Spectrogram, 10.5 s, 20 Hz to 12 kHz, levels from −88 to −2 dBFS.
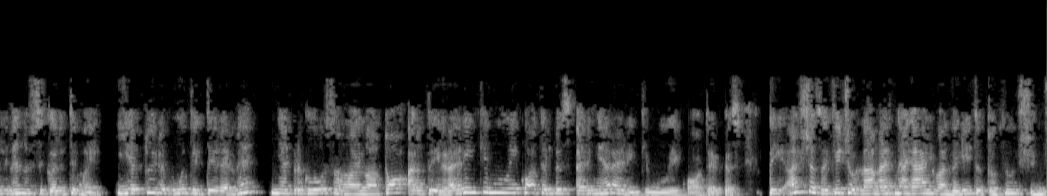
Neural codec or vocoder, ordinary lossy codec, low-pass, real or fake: codec, 16 kHz, 8 kbps, FunCodec, trained on Chinese and English, 25 frames a second; MP3, 32 kbps; 7.2 kHz; fake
